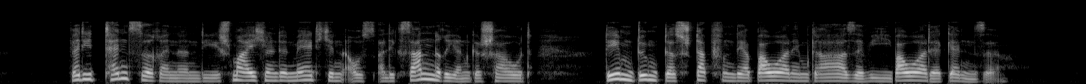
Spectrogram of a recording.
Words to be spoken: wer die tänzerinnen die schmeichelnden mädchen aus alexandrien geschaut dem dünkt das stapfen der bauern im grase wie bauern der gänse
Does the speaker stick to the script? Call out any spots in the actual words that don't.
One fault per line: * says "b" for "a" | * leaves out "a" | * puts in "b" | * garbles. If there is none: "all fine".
all fine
